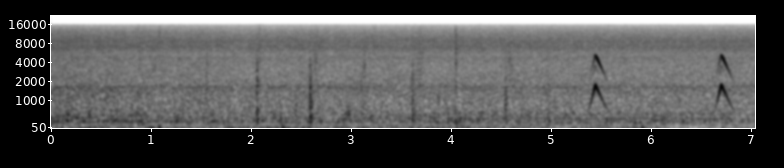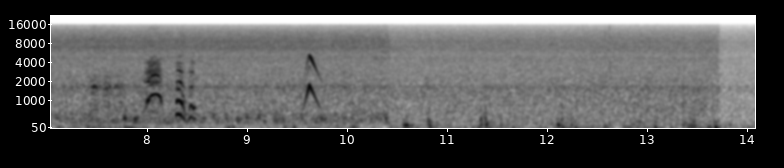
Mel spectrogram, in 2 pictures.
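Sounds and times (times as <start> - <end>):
steady rushing noise: 0.0 - 14.0
bird calling: 5.2 - 5.8, 6.6 - 8.5, 9.5 - 10.1.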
